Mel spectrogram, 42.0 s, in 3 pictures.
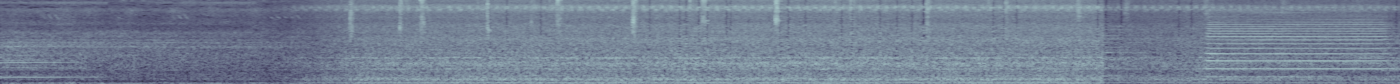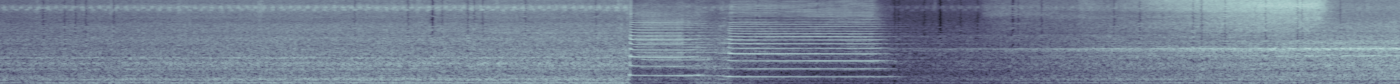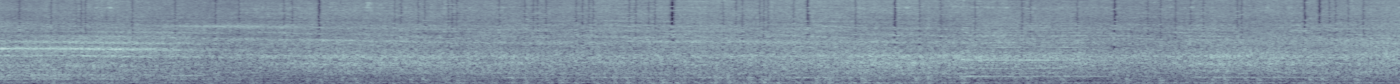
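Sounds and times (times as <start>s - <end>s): locomotive horn blasts: 0.0s - 1.1s, 11.0s - 11.4s, 12.0s - 14.1s, 20.3s - 23.2s, 37.6s - 39.2s
train rumbling past: 0.0s - 42.0s.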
